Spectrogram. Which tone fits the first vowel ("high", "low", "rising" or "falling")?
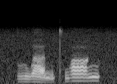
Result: low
